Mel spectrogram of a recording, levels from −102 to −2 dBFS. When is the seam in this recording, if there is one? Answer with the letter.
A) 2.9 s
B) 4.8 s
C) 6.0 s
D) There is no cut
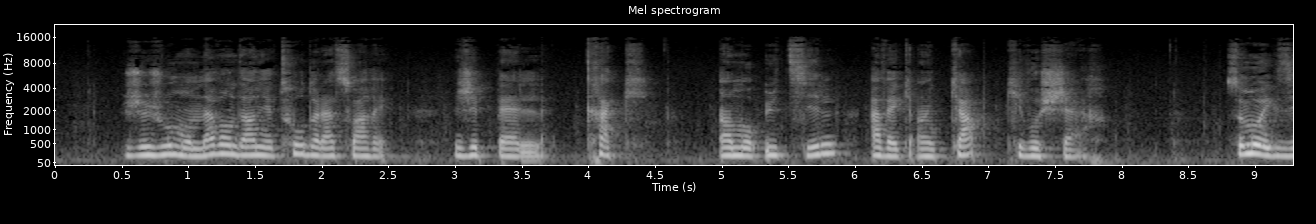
C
